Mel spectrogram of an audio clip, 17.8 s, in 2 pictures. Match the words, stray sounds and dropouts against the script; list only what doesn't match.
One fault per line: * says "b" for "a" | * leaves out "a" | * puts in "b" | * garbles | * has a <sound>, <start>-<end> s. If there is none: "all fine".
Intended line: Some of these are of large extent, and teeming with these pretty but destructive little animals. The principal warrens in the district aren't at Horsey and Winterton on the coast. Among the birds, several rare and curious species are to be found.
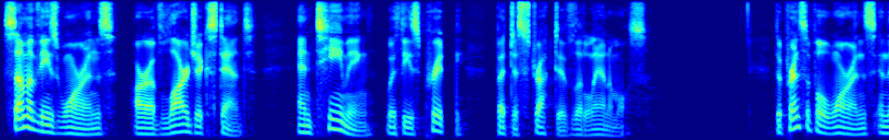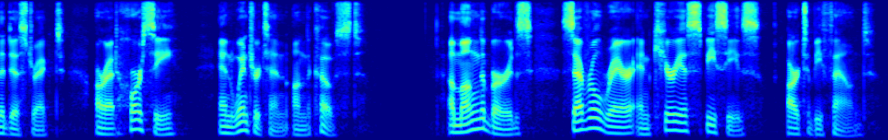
* puts in "warrens"
* has a dropout, 4.4-4.6 s
* says "are" for "aren't"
